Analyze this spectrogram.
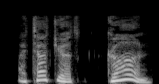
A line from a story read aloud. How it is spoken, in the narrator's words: said shakily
